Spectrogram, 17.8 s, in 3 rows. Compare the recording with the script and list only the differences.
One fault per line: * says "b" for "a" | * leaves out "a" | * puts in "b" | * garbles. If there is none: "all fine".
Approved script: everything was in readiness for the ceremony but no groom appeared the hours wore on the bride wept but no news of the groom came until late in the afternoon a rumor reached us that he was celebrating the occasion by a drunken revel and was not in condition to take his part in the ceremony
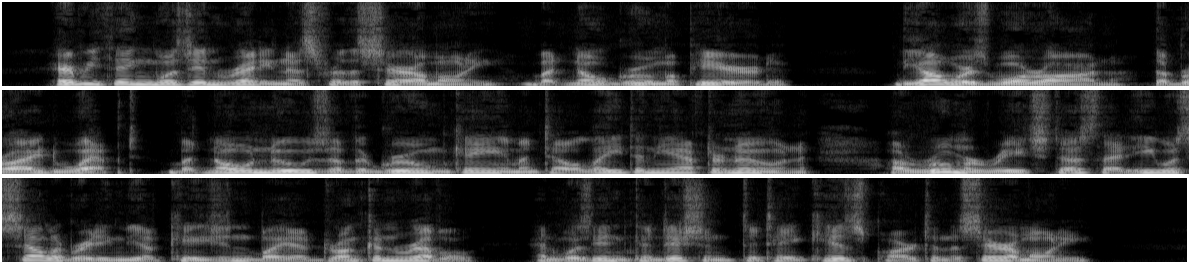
* leaves out "not"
